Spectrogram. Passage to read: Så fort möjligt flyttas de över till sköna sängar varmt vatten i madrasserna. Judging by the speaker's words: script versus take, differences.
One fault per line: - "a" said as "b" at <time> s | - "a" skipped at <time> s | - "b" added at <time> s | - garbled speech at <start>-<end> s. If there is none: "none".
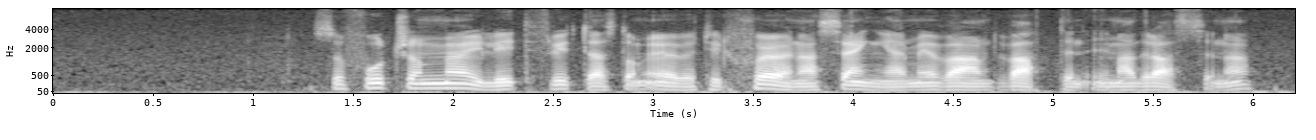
- "som" added at 1.7 s
- "med" added at 4.3 s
